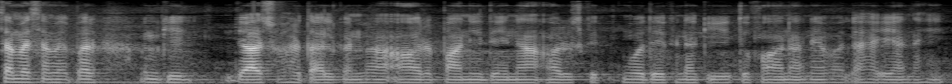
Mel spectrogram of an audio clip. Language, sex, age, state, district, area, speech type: Hindi, male, 18-30, Uttar Pradesh, Bhadohi, urban, spontaneous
